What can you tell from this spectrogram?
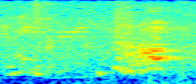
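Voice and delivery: high, delighted mm; savoring delight. Real, not acted. Tasting food, savoring.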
